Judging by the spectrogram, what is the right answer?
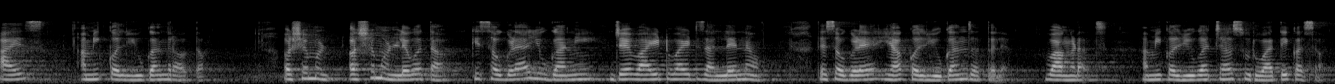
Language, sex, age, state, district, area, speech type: Goan Konkani, female, 18-30, Goa, Bardez, urban, spontaneous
